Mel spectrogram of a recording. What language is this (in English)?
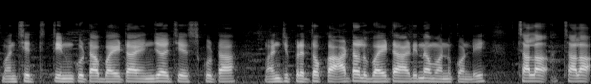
Telugu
